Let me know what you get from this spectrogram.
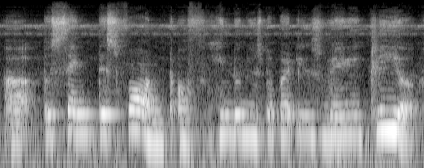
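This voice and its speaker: A woman's voice: fairly high pitch, measured pace, dark tone. A young woman from West Bengal with a Bengali Indian accent, a native Bengali speaker, gives informal advice to viewers as a vlog host, often repeating and rephrasing herself. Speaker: YouTube host. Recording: roomy, distant mic with faint noise.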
